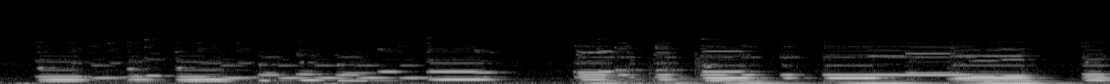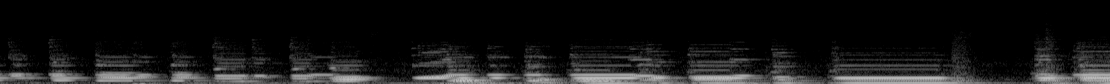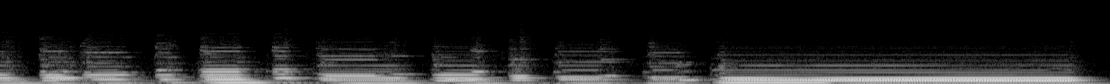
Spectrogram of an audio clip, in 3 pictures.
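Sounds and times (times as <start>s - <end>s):
pipe organ: 0.4s - 5.0s, 5.8s - 33.2s.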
